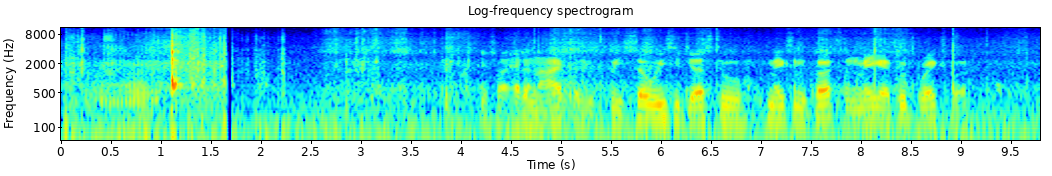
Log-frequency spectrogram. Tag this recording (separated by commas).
Speech, outside, rural or natural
